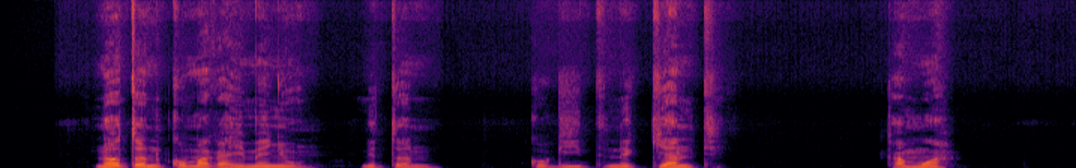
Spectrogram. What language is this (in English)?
Kalenjin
